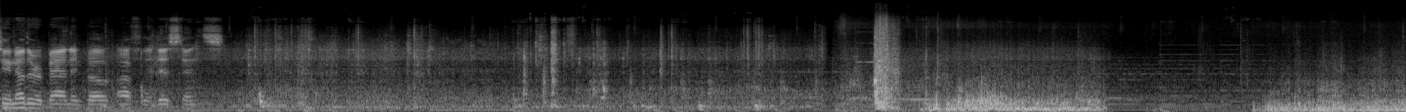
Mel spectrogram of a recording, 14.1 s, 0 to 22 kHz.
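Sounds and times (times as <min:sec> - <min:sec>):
wind buffeting microphone: 0:02.2 - 0:11.6, 0:12.5 - 0:14.0
loud thump: 0:08.4 - 0:09.6.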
